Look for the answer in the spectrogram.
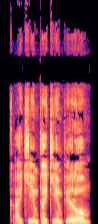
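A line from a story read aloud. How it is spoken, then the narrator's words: Bleating voice. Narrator (Russian): блеющим голосом осведомился Верия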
